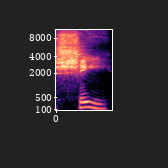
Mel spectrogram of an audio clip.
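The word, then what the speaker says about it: 四: of paint are needed the number four is considered unlucky because its pronunciation is she which is the term for death in Japanese hospitals and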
